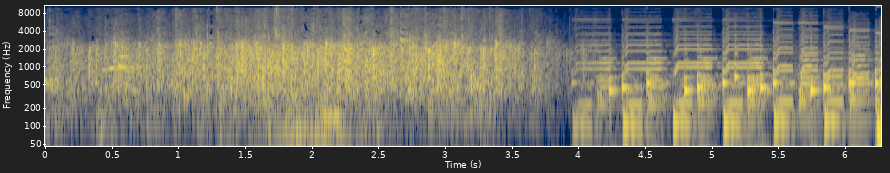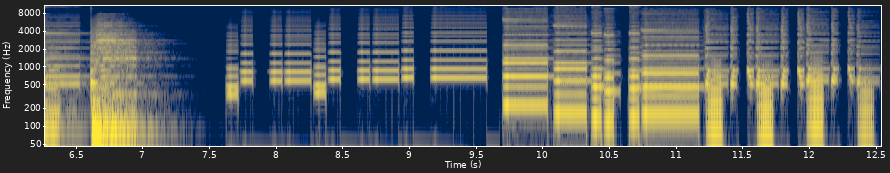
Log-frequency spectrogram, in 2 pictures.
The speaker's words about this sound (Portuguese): Tem que colocar palmas agora depois desse comentário de vocês. Ale, coloca palmas aí pra gente.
